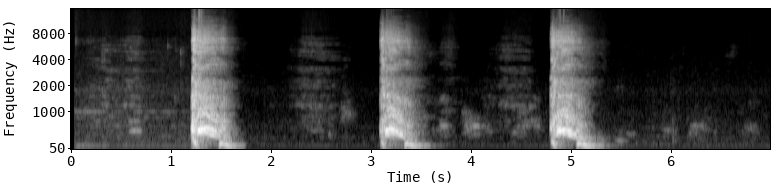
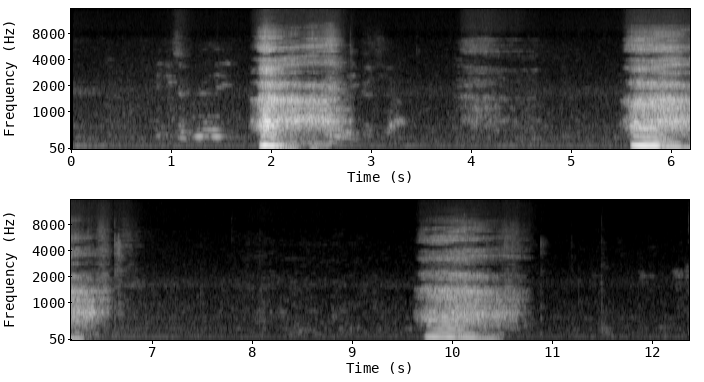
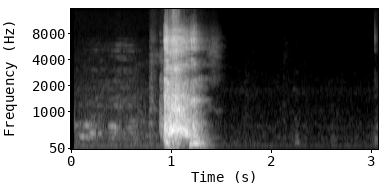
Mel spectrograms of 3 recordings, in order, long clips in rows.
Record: {"three_cough_length": "7.0 s", "three_cough_amplitude": 32768, "three_cough_signal_mean_std_ratio": 0.3, "exhalation_length": "12.4 s", "exhalation_amplitude": 24489, "exhalation_signal_mean_std_ratio": 0.29, "cough_length": "3.1 s", "cough_amplitude": 32768, "cough_signal_mean_std_ratio": 0.27, "survey_phase": "beta (2021-08-13 to 2022-03-07)", "age": "65+", "gender": "Male", "wearing_mask": "No", "symptom_none": true, "smoker_status": "Current smoker (1 to 10 cigarettes per day)", "respiratory_condition_asthma": false, "respiratory_condition_other": false, "recruitment_source": "REACT", "submission_delay": "1 day", "covid_test_result": "Negative", "covid_test_method": "RT-qPCR", "influenza_a_test_result": "Negative", "influenza_b_test_result": "Negative"}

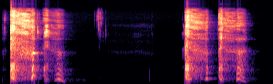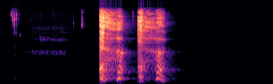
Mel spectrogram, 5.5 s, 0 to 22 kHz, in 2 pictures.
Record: {"three_cough_length": "5.5 s", "three_cough_amplitude": 32767, "three_cough_signal_mean_std_ratio": 0.27, "survey_phase": "alpha (2021-03-01 to 2021-08-12)", "age": "65+", "gender": "Female", "wearing_mask": "No", "symptom_none": true, "symptom_onset": "2 days", "smoker_status": "Never smoked", "respiratory_condition_asthma": false, "respiratory_condition_other": false, "recruitment_source": "REACT", "submission_delay": "2 days", "covid_test_result": "Negative", "covid_test_method": "RT-qPCR"}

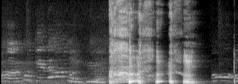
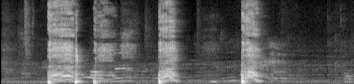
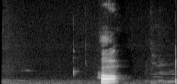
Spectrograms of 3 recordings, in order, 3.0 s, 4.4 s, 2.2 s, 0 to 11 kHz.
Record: {"cough_length": "3.0 s", "cough_amplitude": 32768, "cough_signal_mean_std_ratio": 0.45, "three_cough_length": "4.4 s", "three_cough_amplitude": 32767, "three_cough_signal_mean_std_ratio": 0.38, "exhalation_length": "2.2 s", "exhalation_amplitude": 24782, "exhalation_signal_mean_std_ratio": 0.23, "survey_phase": "beta (2021-08-13 to 2022-03-07)", "age": "45-64", "gender": "Male", "wearing_mask": "No", "symptom_none": true, "smoker_status": "Ex-smoker", "respiratory_condition_asthma": false, "respiratory_condition_other": false, "recruitment_source": "REACT", "submission_delay": "2 days", "covid_test_result": "Negative", "covid_test_method": "RT-qPCR", "influenza_a_test_result": "Unknown/Void", "influenza_b_test_result": "Unknown/Void"}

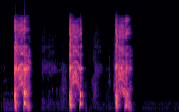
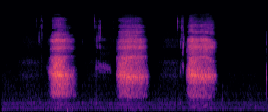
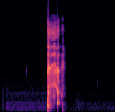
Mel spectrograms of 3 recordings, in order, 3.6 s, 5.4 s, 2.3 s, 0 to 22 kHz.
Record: {"three_cough_length": "3.6 s", "three_cough_amplitude": 31601, "three_cough_signal_mean_std_ratio": 0.34, "exhalation_length": "5.4 s", "exhalation_amplitude": 15704, "exhalation_signal_mean_std_ratio": 0.44, "cough_length": "2.3 s", "cough_amplitude": 32767, "cough_signal_mean_std_ratio": 0.24, "survey_phase": "beta (2021-08-13 to 2022-03-07)", "age": "45-64", "gender": "Female", "wearing_mask": "No", "symptom_none": true, "smoker_status": "Ex-smoker", "respiratory_condition_asthma": false, "respiratory_condition_other": false, "recruitment_source": "REACT", "submission_delay": "1 day", "covid_test_result": "Negative", "covid_test_method": "RT-qPCR", "influenza_a_test_result": "Negative", "influenza_b_test_result": "Negative"}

